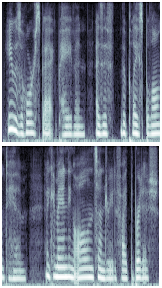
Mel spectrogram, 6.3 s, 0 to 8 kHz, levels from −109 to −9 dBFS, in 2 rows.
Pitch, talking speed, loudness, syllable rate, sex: 190 Hz, 190 wpm, -17 LUFS, 5.7 syllables/s, female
